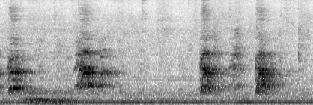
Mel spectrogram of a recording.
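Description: Several dogs bark in short sharp bursts, two quick pairs of yaps separated by a pause, close and loud over a low steady hum.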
